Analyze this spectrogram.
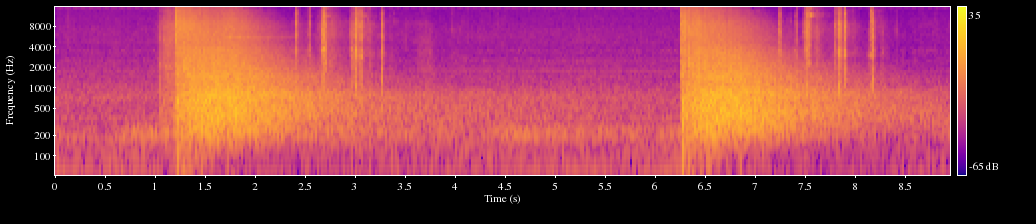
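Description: Two shots from a Mauser K98k bolt-action rifle in 8mm Mauser, about five seconds apart, each with a long echo dying away over a couple of seconds. A few sharp metallic clicks follow each shot as the bolt is worked to chamber the next round.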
